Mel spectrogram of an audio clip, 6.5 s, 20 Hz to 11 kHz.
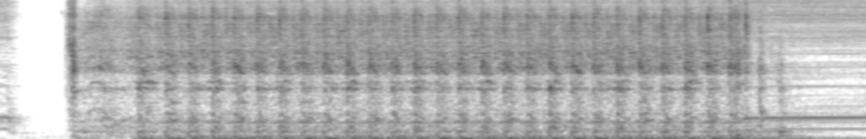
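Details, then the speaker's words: Barnfind Ford AU Falcon drift car, first start attempt after priming, nearly empty E85 tank: steady rhythmic cranking about three beats a second that never catches; cranks, won't start. Owner suspects fuel, spark or gummed-up spark plugs, unconfirmed. "Sounds like it needs more fuel. Or spark. Maybe I've got failed plugs."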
